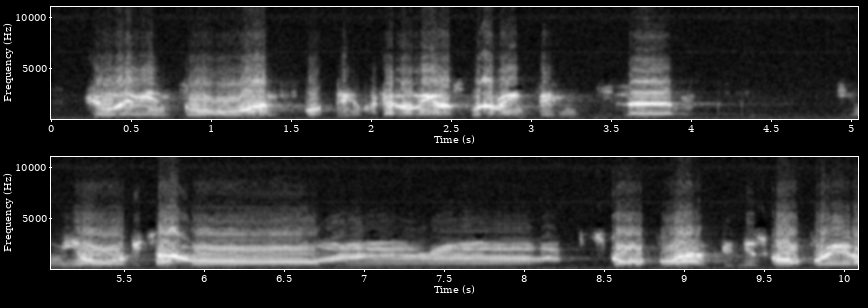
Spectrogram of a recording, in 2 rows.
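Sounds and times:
young man's held hesitation sound: 0:04.9 - 0:10.0.

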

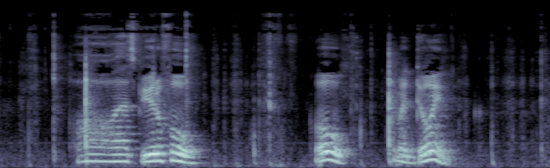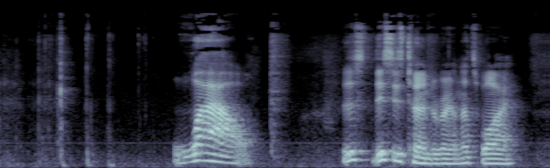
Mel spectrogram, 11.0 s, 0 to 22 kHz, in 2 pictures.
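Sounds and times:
card scraping on plastic: 0:01.8 - 0:06.6.

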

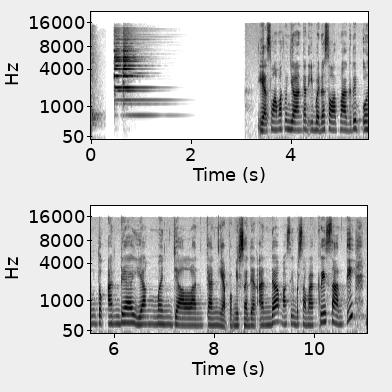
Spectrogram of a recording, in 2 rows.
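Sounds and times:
bell-like ding: 0:00.4 - 0:02.1.

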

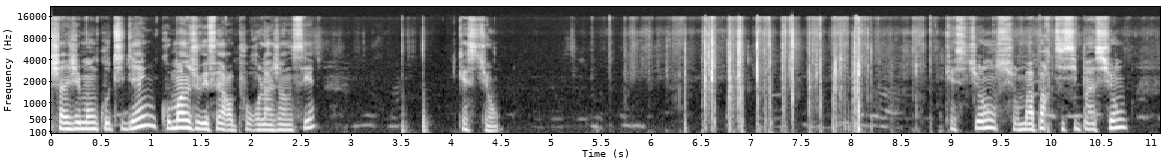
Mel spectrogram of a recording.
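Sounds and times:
cards being shuffled: 0:05.6 - 0:10.0.

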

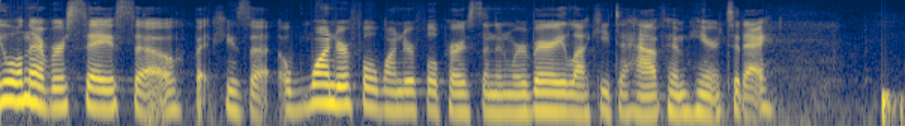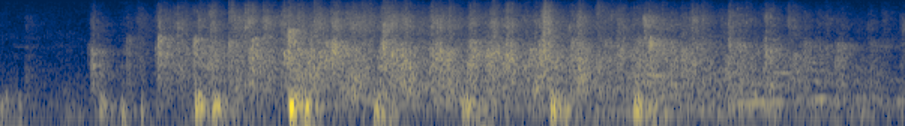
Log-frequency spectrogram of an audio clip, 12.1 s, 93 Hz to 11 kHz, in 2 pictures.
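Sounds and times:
audience applauding: 0:06.6 - 0:12.0.

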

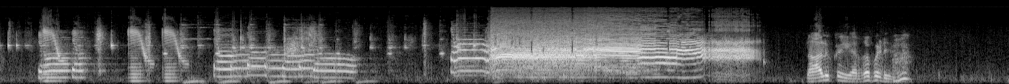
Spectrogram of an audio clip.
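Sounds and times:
drawn-out cry: 0:04.5 - 0:07.7.

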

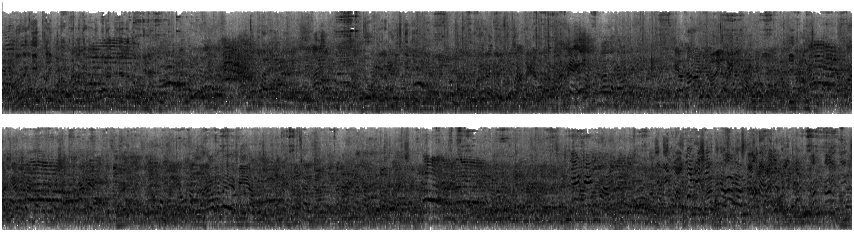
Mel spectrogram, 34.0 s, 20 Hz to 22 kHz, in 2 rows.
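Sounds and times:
crowd of voices talking: 0:00.0 - 0:34.0.

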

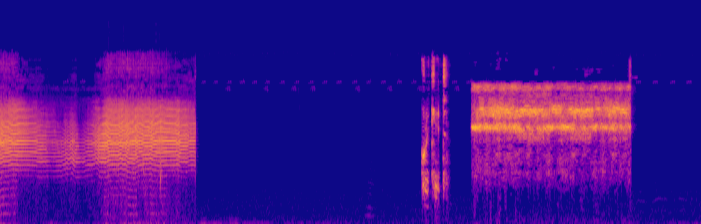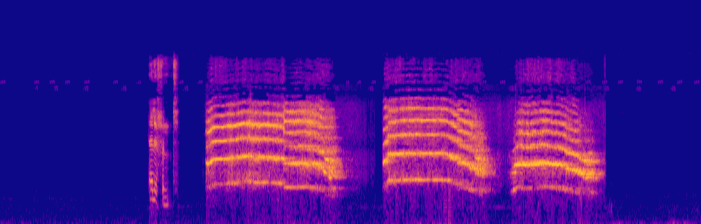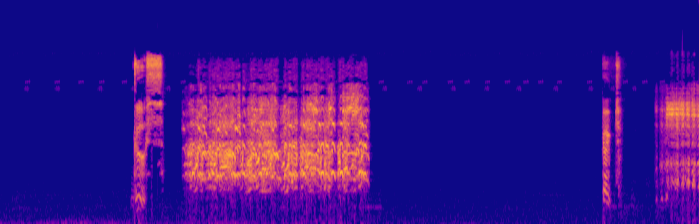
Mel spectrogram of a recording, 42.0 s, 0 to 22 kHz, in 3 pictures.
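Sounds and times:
long animal calls falling in pitch: 0:00.0 - 0:04.0, 0:09.4 - 0:12.6, 0:18.1 - 0:26.2, 0:31.1 - 0:35.5, 0:41.2 - 0:42.0
shrill animal trill: 0:08.4 - 0:12.7, 0:18.1 - 0:26.2, 0:31.0 - 0:35.6, 0:40.2 - 0:42.0.

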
